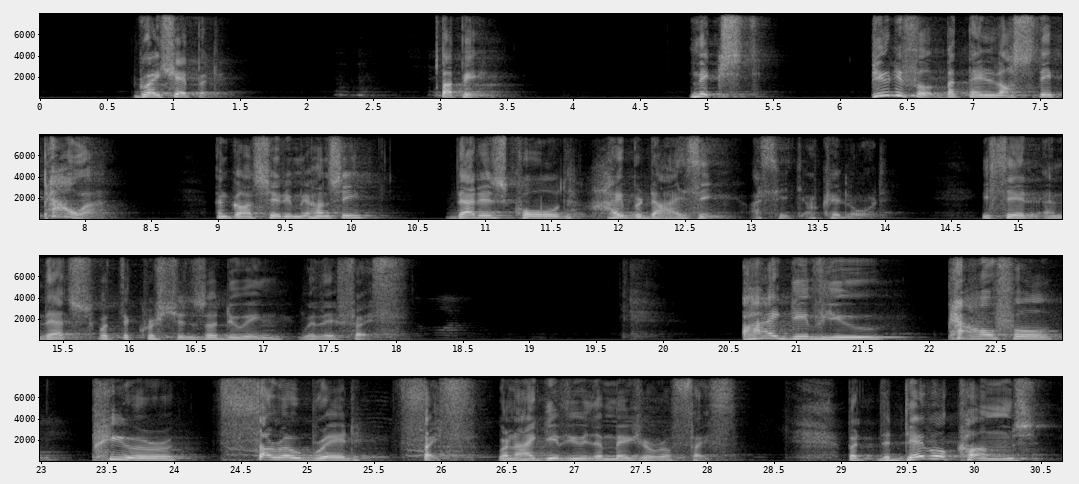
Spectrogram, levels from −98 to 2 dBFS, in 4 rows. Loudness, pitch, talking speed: -32 LUFS, 135 Hz, 110 wpm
